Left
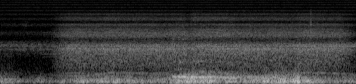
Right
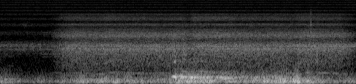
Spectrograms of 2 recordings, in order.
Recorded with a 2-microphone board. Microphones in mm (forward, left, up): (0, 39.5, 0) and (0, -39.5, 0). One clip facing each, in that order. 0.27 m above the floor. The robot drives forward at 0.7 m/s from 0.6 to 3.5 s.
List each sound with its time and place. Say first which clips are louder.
1.7 s laughter: right 2 dB; 45° right (ahead or behind), 3.5 m; by 2.4 s 50° right (ahead or behind), 3 m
